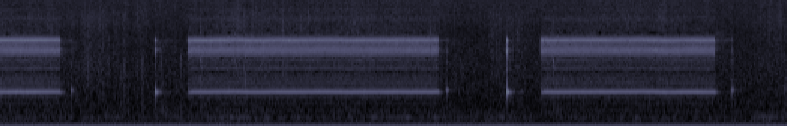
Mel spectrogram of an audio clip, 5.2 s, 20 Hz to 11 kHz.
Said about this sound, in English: I'll give 9B a ring first on the house phone.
